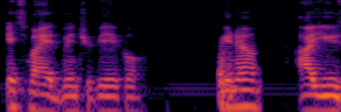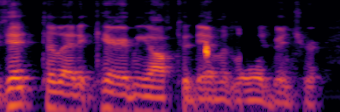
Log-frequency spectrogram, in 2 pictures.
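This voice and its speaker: A man's voice: lowish voice, fast, a bit bright. A man chatting casually on his live stream, rambling and often trailing off mid-sentence. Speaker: video creator.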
